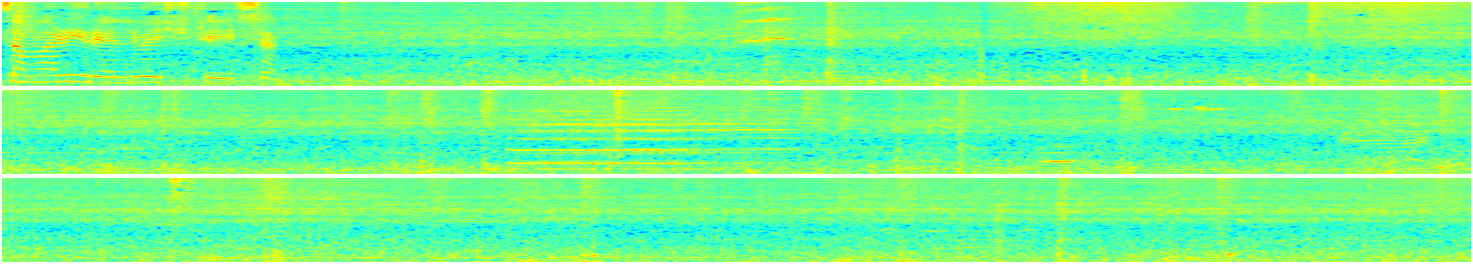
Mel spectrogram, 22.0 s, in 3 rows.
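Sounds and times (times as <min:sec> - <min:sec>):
train rumble with wheel clatter: 0:00.0 - 0:22.0
train horn: 0:09.8 - 0:11.5.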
